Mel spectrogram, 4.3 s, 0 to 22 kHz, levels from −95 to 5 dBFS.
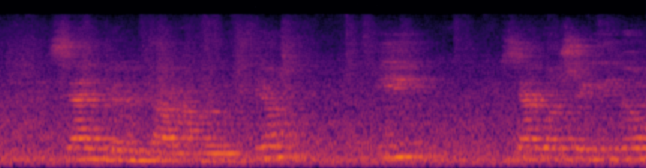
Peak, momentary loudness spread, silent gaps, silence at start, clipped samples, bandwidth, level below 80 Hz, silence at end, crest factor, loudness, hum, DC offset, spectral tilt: -18 dBFS; 9 LU; none; 0 s; under 0.1%; 16 kHz; -78 dBFS; 0 s; 14 dB; -34 LUFS; none; under 0.1%; -4.5 dB/octave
